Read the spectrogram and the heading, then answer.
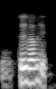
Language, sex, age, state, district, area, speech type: Bengali, male, 18-30, West Bengal, Purulia, urban, conversation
